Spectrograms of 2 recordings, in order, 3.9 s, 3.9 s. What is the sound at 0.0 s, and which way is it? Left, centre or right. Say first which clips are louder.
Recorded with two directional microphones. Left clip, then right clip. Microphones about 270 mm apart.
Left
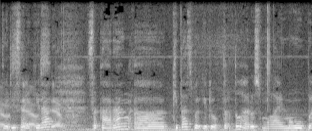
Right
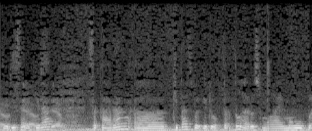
Speech: left 8 dB; centre.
